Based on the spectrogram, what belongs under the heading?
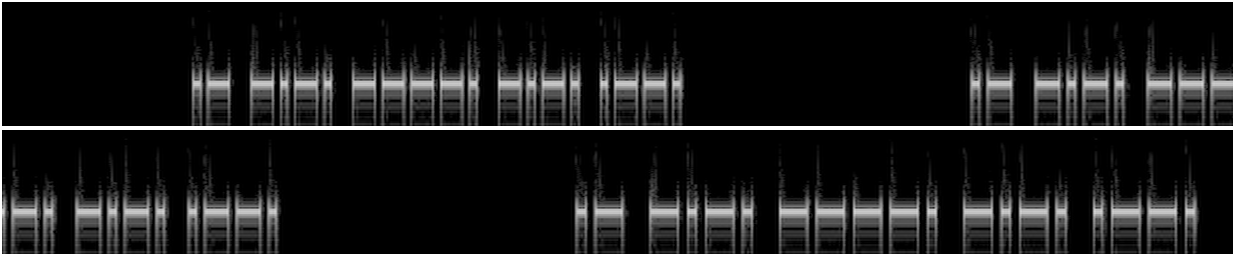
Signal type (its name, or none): Morse code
